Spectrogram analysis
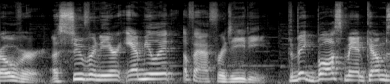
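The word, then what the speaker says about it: Aphrodite: all here to see the amulet of Aphroditi. He actually pronounced it the best. Aphroditi. He's probably Greek. He could be Greek. At least he had good pronunciation for the Greek words that were used.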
